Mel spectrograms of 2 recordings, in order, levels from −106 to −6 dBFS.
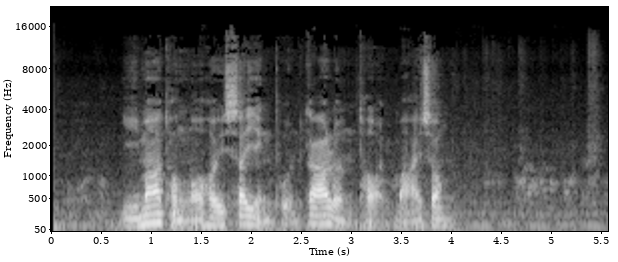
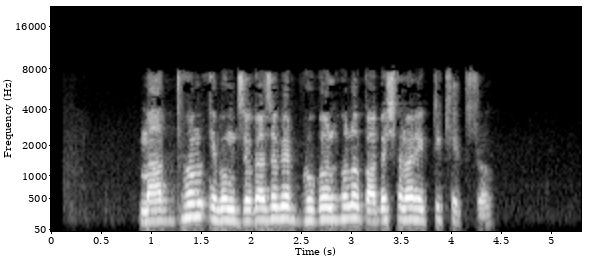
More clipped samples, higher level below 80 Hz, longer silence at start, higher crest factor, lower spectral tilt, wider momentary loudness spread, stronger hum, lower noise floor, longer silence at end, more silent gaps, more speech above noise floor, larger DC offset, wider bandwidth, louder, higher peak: neither; first, -44 dBFS vs -56 dBFS; second, 0.05 s vs 0.9 s; first, 20 dB vs 14 dB; about the same, -6.5 dB/octave vs -6 dB/octave; second, 11 LU vs 15 LU; neither; second, -47 dBFS vs -81 dBFS; second, 0.1 s vs 0.9 s; neither; second, 25 dB vs 67 dB; neither; first, 14 kHz vs 8 kHz; second, -23 LUFS vs -14 LUFS; about the same, -4 dBFS vs -2 dBFS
